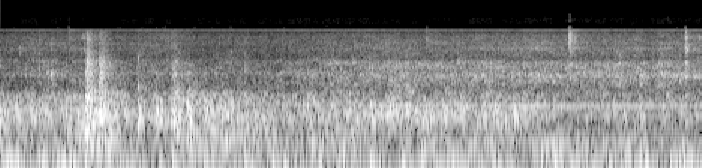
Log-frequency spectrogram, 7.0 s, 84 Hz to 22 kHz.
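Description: JR West 201 series commuter train running on the rails, heard from the cab end: a steady rumble of wheels and motors with a sharp clack about a second in. A faint steady tone comes in about three seconds in.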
